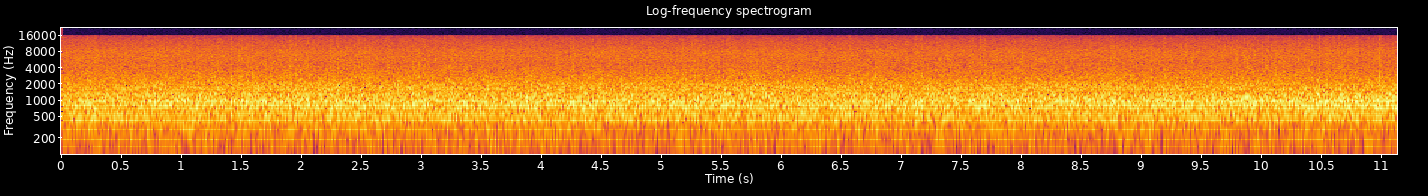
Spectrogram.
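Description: A car drives fast through a tunnel with a steady roar of tyres and wind.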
